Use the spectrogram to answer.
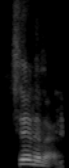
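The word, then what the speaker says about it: Sinema: how do you pronounce the Arizona lady? – Cinema, like going to the movie.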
